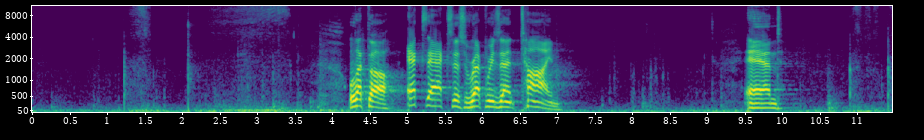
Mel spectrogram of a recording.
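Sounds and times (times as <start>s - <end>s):
low hum: 0.0s - 11.4s
lecturer drawing graphs on the board: 1.2s - 3.5s, 10.8s - 11.4s
speech: 4.2s - 7.1s, 9.5s - 10.1s.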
